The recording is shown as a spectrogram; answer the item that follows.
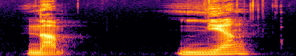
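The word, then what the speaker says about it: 납량: 발음을 납양이라고 할 수도 있고요. 남양. 뭐 납리앙 뭐 이렇게 할 수도 있습니다만 정확한 발음은 남냥이라고 합니다.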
